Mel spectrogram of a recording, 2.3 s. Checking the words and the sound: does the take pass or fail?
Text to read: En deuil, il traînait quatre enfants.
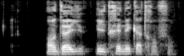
pass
